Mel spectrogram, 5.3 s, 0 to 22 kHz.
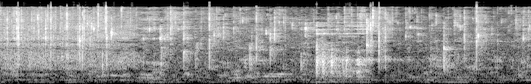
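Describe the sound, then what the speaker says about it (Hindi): Ground onion paste, blended from two onions with a little water, goes into hot oil in a kitchen pan, giving a continuous clattering sizzle with utensil scrapes and knocks while a person talks over it. "ऑयल जब गर्म हो जाए तो हमने इसमें जो 2 प्याज हमने थोड़ा सा पानी डाल के ग्राइंड की थी वो हमें डाल देनी है इसके अंदर"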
